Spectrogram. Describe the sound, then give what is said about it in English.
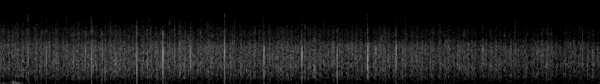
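An audience applauds a musical group that has been entertaining at a university ceremony, a dense, steady wash of many hands clapping alone, with occasional sharper single claps standing out. “I'd like you to put your hands together for Brian Sand and his group who've been entertaining.”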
